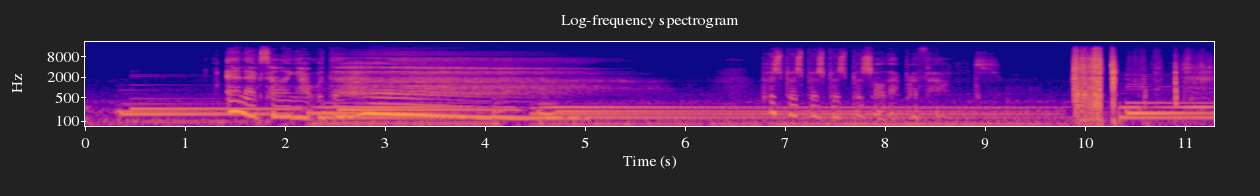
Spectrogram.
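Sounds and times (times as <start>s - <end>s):
soft steady low tone: 0.0s - 9.8s
speech: 1.4s - 3.4s, 6.8s - 9.0s, 10.4s - 10.8s
oracle card deck being shuffled: 9.9s - 11.2s.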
